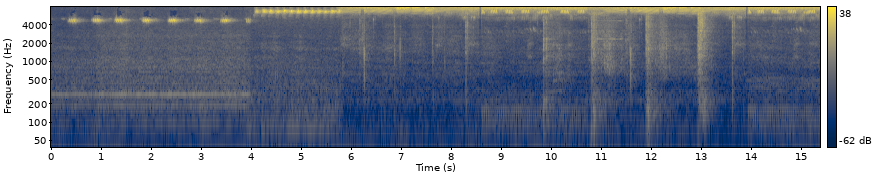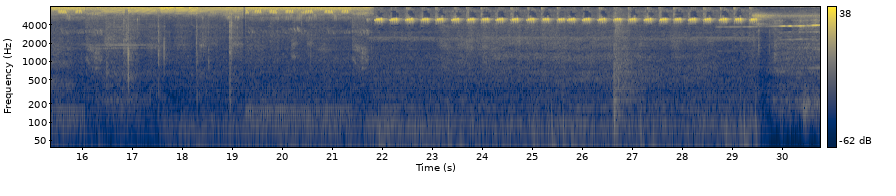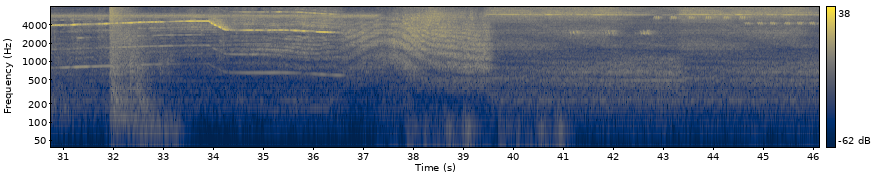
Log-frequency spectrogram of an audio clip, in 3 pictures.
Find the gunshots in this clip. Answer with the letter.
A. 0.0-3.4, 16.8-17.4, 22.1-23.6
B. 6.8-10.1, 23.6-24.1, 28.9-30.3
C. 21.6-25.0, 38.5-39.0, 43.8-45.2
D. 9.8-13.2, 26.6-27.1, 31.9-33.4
D.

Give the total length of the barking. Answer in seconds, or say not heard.
not heard.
